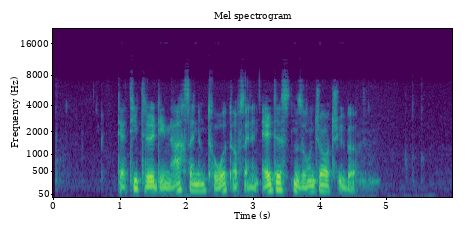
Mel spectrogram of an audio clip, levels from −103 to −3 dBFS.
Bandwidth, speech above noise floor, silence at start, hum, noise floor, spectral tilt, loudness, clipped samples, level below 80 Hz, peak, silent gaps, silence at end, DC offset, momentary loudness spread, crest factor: 7.6 kHz; 46 dB; 1 s; none; -73 dBFS; -7.5 dB/octave; -28 LUFS; under 0.1%; -70 dBFS; -8 dBFS; none; 1.3 s; under 0.1%; 11 LU; 22 dB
